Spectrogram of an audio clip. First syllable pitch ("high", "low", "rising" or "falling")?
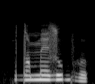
high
